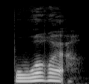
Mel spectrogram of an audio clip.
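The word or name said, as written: borerør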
